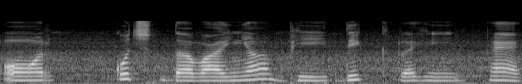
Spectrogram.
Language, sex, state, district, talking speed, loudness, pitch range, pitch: Hindi, female, Madhya Pradesh, Katni, 80 wpm, -18 LUFS, 175-205 Hz, 185 Hz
